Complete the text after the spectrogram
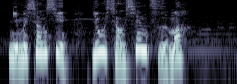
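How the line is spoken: Calling out. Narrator (Chinese): 他伸出双手喊道

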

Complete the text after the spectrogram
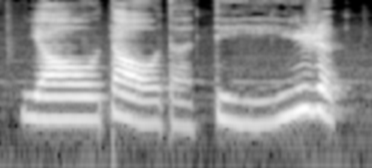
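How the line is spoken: Slow, measured. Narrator (Chinese): 莫凡缓缓地说

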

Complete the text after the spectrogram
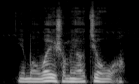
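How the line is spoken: Cold. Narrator (Chinese): 王三冷冷的，他说

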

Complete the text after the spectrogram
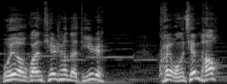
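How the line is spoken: Loud shout. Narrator (Chinese): 左权大喊

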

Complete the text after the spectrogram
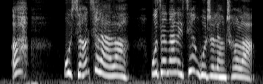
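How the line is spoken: Startled cry. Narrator (Chinese): 林阳 他惊叫道

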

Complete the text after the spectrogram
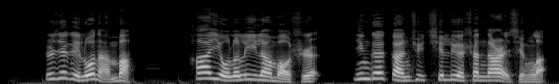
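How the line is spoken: Smiling. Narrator (Chinese): 李牧笑了笑，对梦姬说道

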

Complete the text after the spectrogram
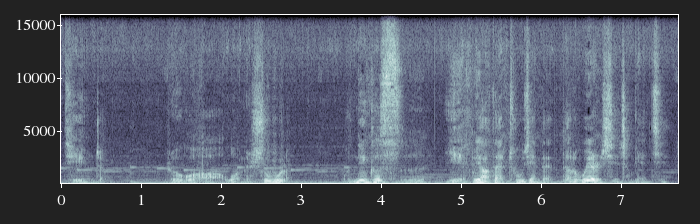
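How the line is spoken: Low voice. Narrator (Chinese): 阿多斯低声说

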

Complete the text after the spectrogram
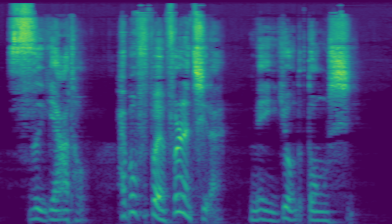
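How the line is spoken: Sharp, resentful. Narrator (Chinese): 被推倒在地上的柳夫人不甘心地……厉声道

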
